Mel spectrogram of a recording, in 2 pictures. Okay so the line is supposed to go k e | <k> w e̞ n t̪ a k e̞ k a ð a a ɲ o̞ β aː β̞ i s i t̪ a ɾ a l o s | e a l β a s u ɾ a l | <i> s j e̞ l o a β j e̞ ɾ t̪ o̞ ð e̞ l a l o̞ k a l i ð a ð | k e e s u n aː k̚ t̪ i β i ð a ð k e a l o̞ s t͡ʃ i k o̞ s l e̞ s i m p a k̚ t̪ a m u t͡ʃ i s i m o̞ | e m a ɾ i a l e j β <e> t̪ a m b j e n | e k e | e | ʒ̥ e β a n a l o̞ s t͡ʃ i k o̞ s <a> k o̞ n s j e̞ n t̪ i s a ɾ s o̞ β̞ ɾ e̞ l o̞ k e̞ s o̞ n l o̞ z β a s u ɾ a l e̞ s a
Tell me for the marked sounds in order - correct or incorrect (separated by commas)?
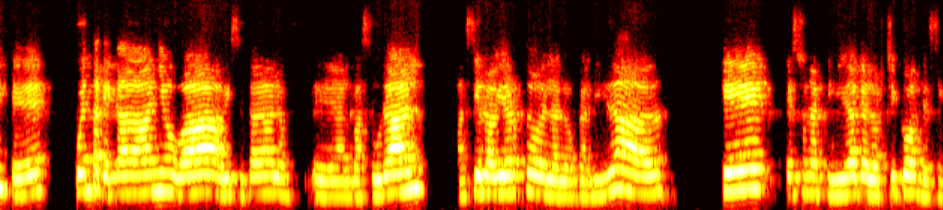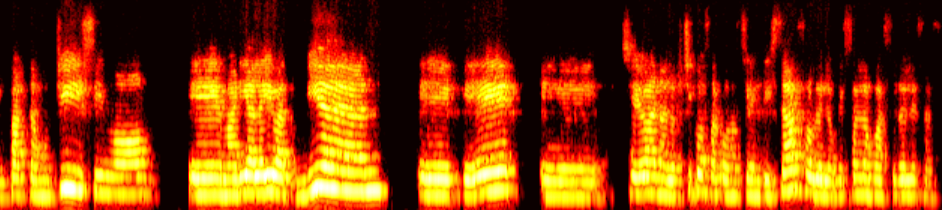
correct, incorrect, incorrect, correct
